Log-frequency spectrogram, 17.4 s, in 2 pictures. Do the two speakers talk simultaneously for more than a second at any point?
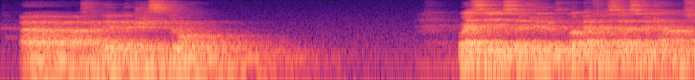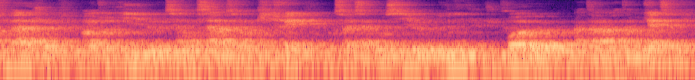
No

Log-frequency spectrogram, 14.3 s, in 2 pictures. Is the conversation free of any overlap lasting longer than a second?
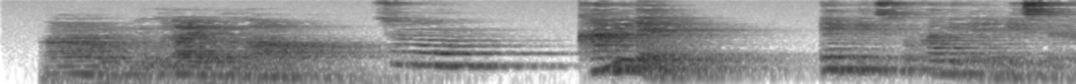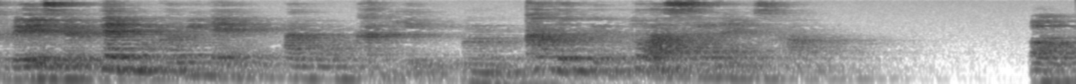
Yes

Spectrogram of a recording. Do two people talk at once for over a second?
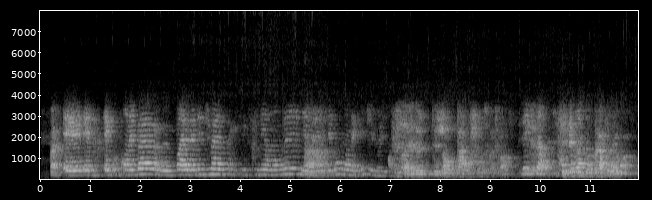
Yes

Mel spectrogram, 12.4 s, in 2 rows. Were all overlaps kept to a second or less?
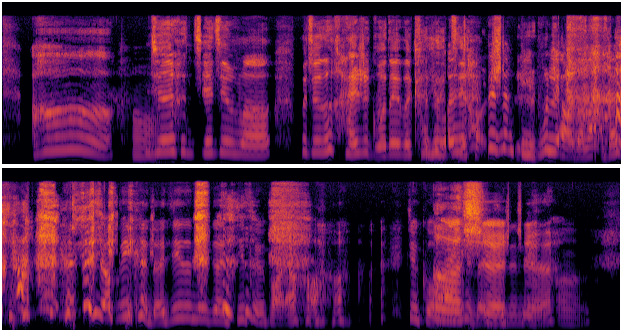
No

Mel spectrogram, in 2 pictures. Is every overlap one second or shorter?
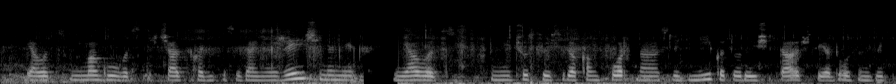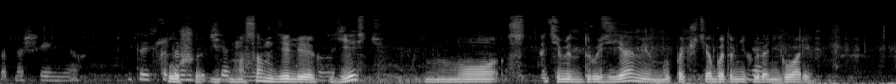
No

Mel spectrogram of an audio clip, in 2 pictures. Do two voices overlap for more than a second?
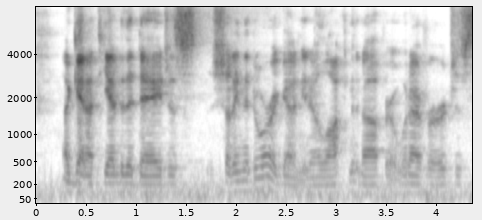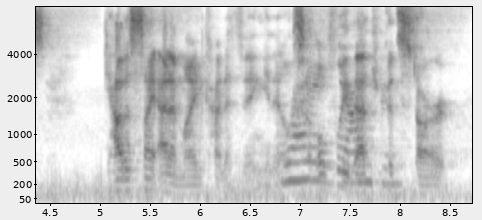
Yes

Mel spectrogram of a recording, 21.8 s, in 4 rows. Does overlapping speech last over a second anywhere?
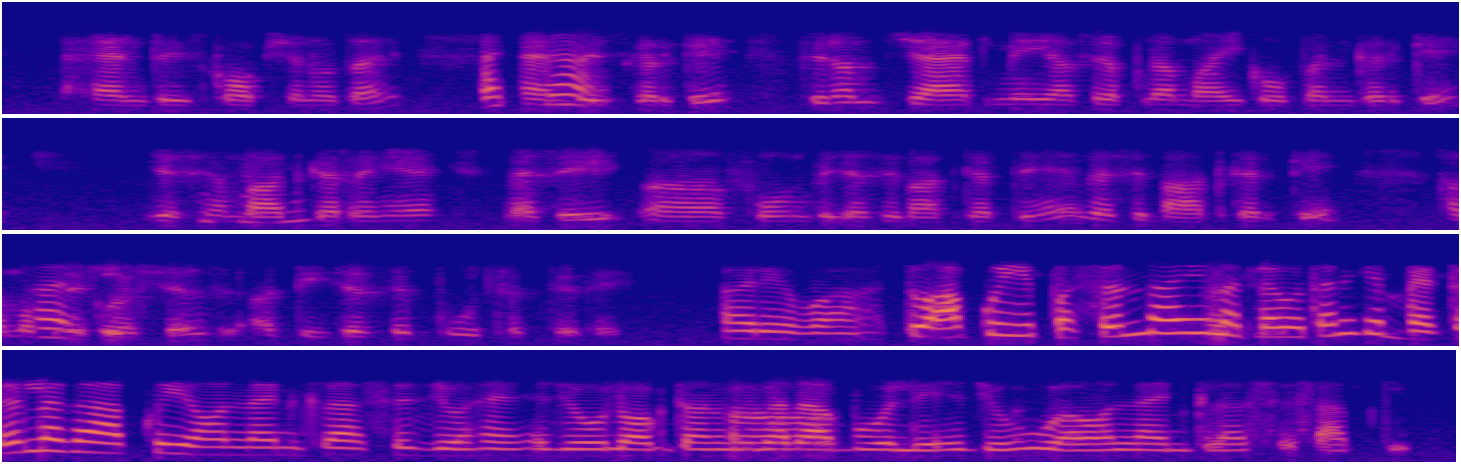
No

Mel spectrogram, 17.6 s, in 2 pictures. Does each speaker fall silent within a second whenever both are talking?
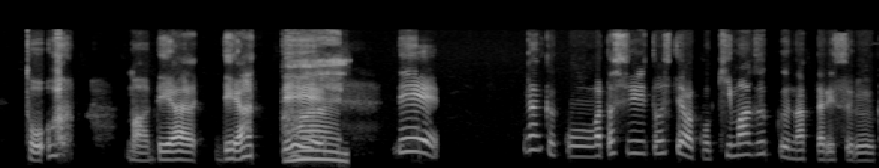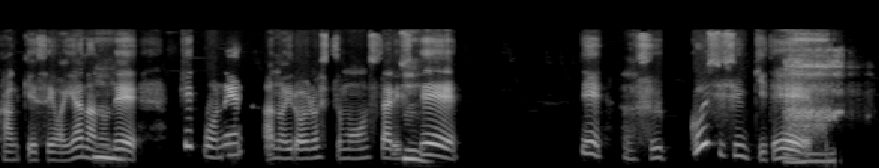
Yes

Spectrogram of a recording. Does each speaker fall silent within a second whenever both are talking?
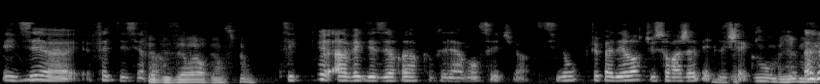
Yes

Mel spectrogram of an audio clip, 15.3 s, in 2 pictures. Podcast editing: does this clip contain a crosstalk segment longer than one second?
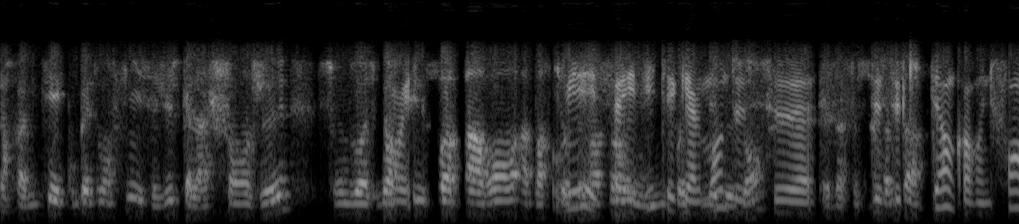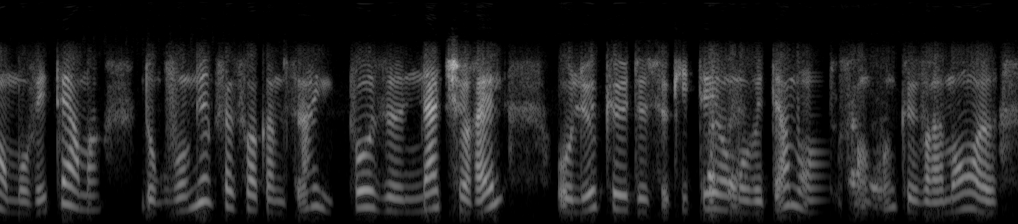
Yes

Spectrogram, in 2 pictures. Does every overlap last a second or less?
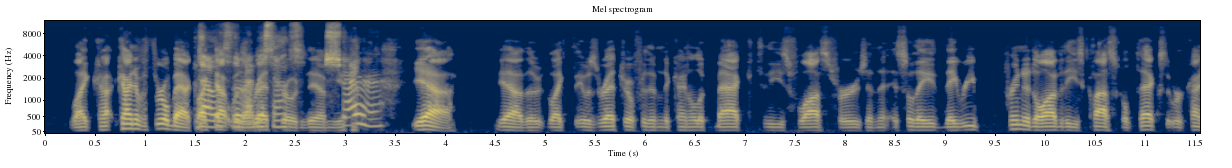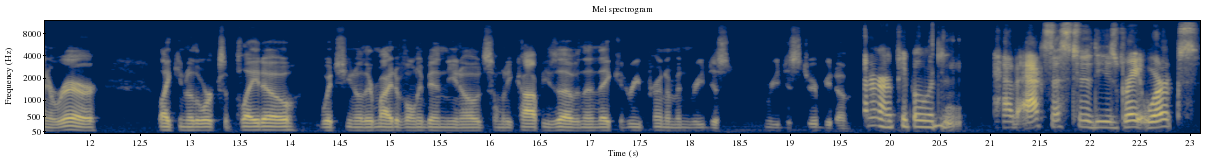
No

